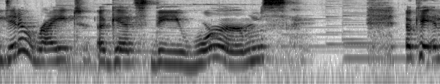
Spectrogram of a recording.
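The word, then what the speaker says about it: wyrms: So we did a rite against the worms. Okay, and it's spelled like W-Y, you know, R-M, like a reptilian worm, but they're literally just like little worm guys.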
